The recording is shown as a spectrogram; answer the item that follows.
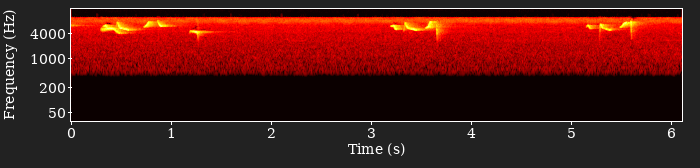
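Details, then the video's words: Three short bursts of high, sweet whistled notes from an Indigo flycatcher (sikatan ninon, selendang biru), each burst a rapid cluster of slurred notes, separated by about two seconds of quiet hiss. "Suara merdu sikatan ninon/ burung selendang biru"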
